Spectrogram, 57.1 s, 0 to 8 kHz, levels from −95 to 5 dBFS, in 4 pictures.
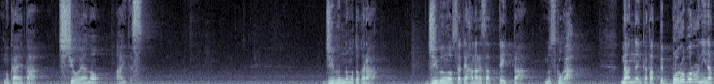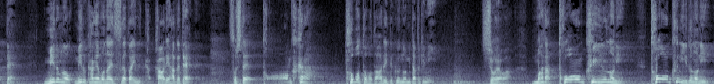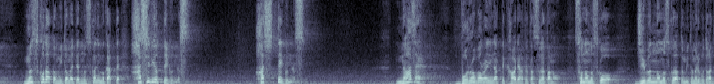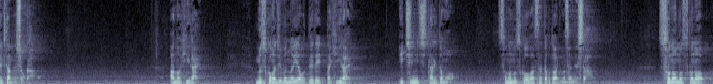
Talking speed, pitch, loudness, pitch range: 245 characters per minute, 140 Hz, -22 LUFS, 110-180 Hz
